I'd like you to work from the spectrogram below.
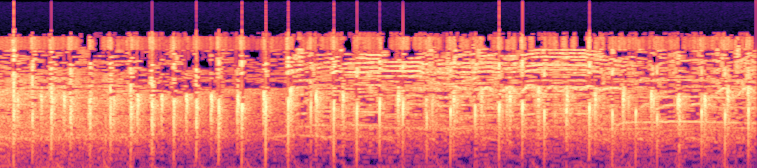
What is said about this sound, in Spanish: ¡Qué bárbaro! sigue los aplausos! ¡No manches! No, no manches!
